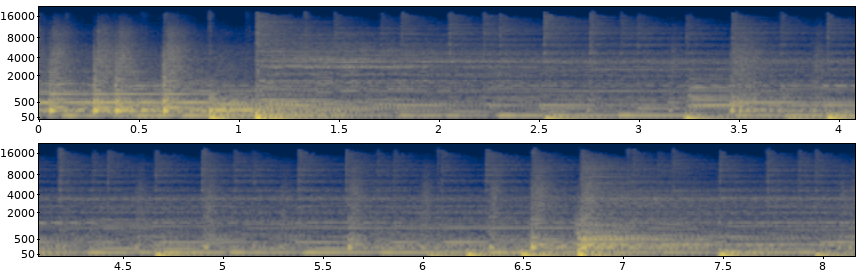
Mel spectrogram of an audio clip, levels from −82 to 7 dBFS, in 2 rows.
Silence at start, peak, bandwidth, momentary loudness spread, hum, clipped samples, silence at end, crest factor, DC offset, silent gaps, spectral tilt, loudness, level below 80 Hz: 0 s; -2 dBFS; 18.5 kHz; 11 LU; none; under 0.1%; 0 s; 20 dB; under 0.1%; none; -6 dB/octave; -23 LUFS; -26 dBFS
